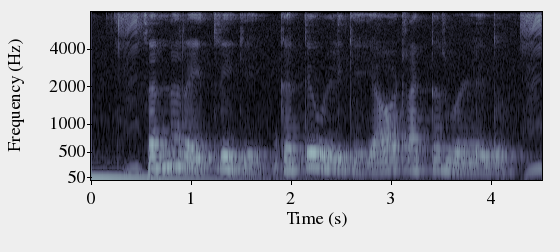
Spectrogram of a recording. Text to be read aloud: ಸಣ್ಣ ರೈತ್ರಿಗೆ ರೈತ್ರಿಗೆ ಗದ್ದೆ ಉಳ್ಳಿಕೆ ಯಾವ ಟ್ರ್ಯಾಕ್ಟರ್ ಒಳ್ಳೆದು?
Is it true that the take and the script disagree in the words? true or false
true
